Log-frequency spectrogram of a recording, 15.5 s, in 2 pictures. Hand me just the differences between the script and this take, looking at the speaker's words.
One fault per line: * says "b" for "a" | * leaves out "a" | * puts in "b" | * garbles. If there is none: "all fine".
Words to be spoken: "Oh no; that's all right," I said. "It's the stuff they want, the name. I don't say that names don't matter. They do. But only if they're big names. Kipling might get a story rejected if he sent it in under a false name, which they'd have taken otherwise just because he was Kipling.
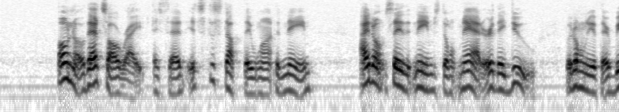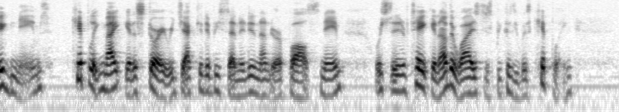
all fine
